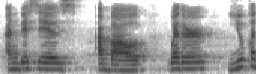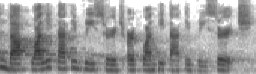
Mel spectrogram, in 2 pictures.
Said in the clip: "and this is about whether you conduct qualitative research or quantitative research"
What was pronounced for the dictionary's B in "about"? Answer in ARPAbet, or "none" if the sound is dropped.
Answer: B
